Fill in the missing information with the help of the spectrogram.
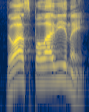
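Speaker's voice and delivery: high, loud yell; piping little-man shout; shouted count. A narrator's reading. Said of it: "выкрикнул человечек".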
